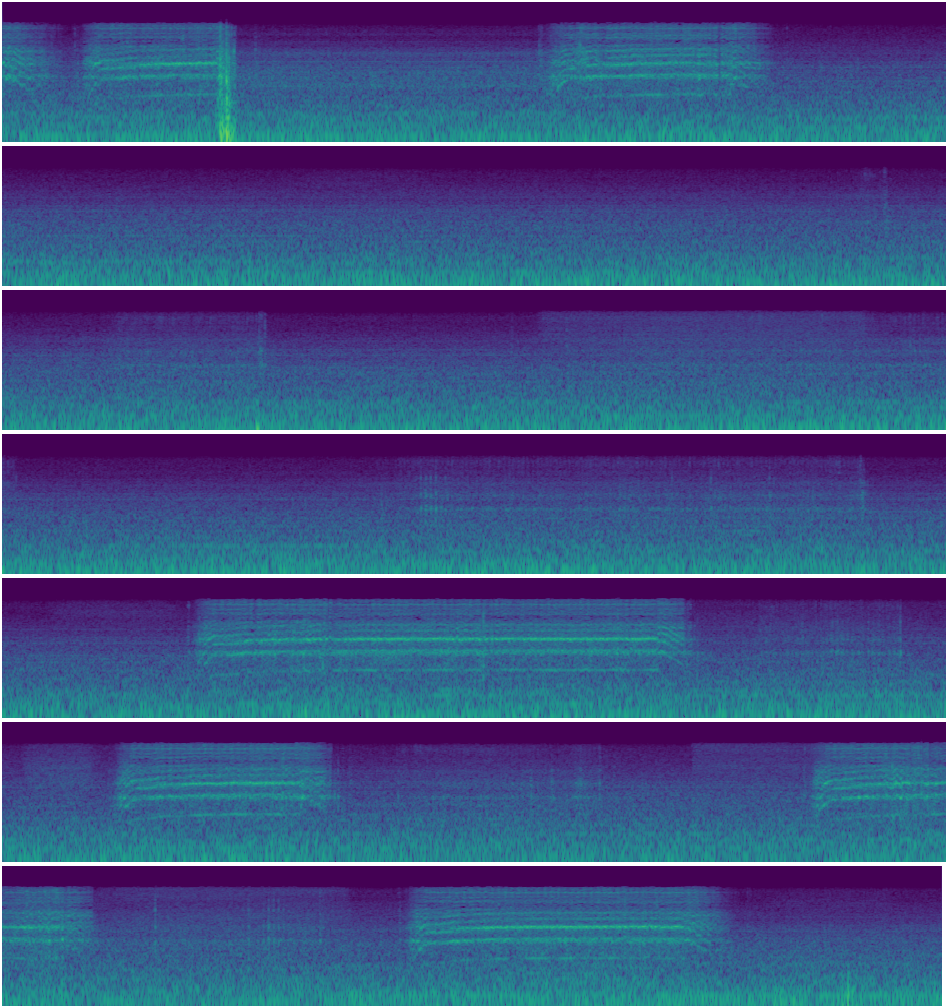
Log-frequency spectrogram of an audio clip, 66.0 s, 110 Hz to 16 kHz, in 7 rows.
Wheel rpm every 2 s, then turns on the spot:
90, 20, 40, 100, 0, 0, 0, 0, 0, 0, 10, 0, 20, 20, 0, 0, 20, 20, 10, 20, 150, 160, 50, 10, 120, 30, 10, 40, 110, 10, 100, 120, 0.
20-22 24-28 32-36 44-48 50-54 58-60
